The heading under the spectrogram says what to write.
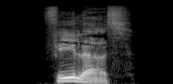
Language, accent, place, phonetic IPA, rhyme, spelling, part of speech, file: German, Germany, Berlin, [ˈfeːlɐs], -eːlɐs, Fehlers, noun, De-Fehlers.ogg
- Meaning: genitive singular of Fehler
